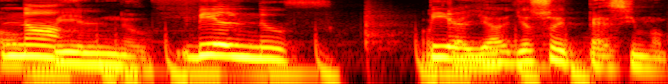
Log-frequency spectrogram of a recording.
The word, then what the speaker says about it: Villeneuve: Villeneuve. Okay, yo soy pésimo pronunciando.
